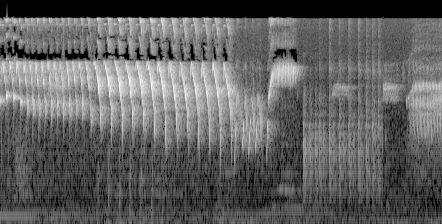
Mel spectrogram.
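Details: Timbrado canary training song: a long run of rapid descending chirps that slowly drop in pitch, then a rising whistle and softer rattling and buzzy phrases.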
